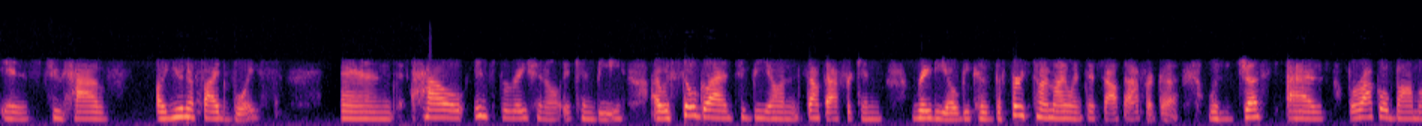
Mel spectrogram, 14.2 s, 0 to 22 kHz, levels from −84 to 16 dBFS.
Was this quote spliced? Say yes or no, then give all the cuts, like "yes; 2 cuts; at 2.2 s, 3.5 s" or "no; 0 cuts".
yes; 1 cut; at 7.3 s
